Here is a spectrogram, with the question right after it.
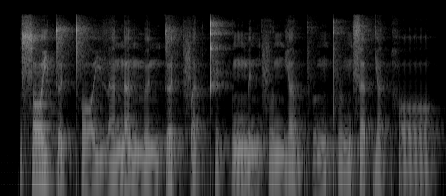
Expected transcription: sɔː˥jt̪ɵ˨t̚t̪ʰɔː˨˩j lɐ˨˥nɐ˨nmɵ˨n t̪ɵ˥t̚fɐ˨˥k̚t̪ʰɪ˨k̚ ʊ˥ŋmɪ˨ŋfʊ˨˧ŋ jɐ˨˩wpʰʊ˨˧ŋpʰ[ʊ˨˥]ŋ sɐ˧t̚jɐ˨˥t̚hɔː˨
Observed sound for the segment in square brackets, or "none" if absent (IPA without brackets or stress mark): ʊ˨˥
